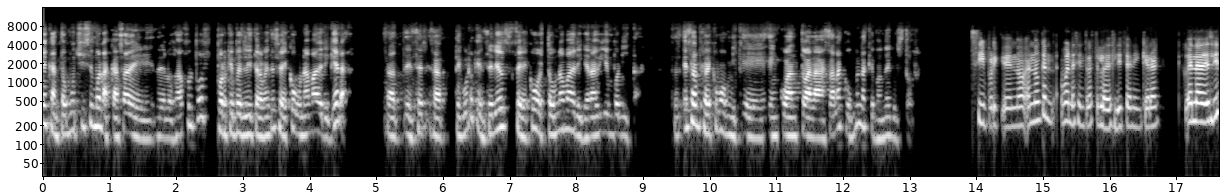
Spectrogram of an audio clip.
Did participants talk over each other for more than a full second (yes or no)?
no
